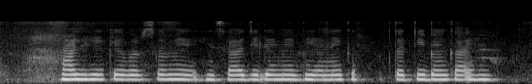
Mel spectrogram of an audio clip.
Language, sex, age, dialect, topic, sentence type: Hindi, female, 56-60, Awadhi Bundeli, banking, statement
